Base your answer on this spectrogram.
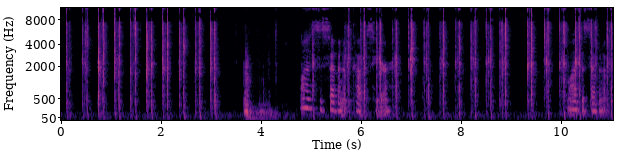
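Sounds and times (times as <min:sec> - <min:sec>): cards being shuffled: 0:00.0 - 0:03.7, 0:05.0 - 0:11.0.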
